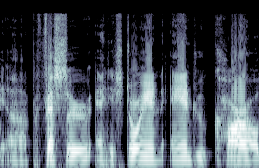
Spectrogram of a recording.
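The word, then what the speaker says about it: Kahrl: professor and historian Andrew Carl that's spelled KRL uh in case you need to know that and you probably do because it ain't it it ain't spelled like it sounds Andrew Carl k a hrl is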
